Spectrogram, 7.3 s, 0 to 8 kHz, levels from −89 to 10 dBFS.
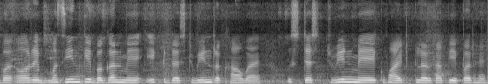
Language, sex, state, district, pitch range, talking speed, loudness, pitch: Hindi, female, Bihar, Katihar, 190-215 Hz, 155 wpm, -14 LUFS, 200 Hz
